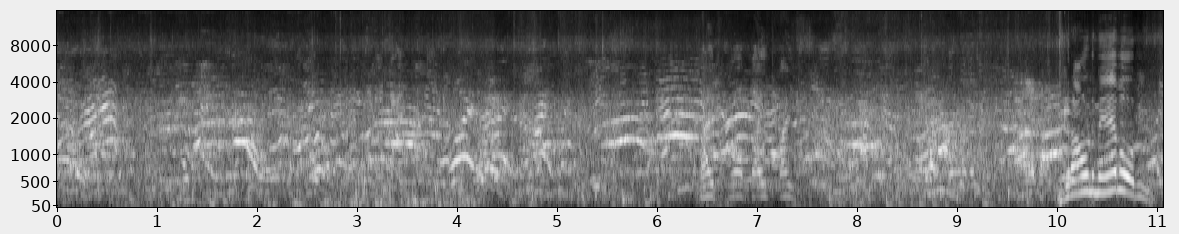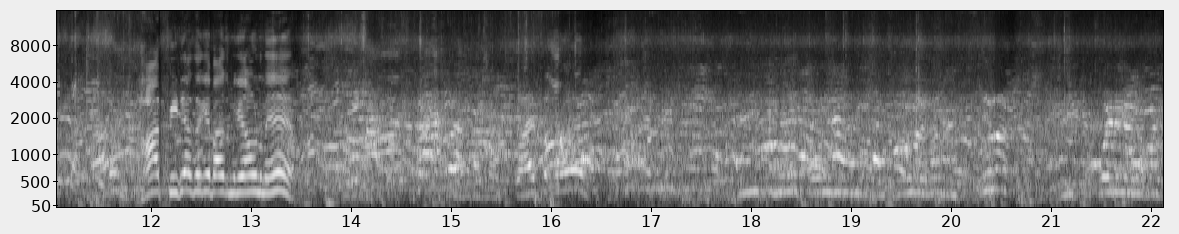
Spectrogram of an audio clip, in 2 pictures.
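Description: Many children shout and call out excitedly nearby, outdoors.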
